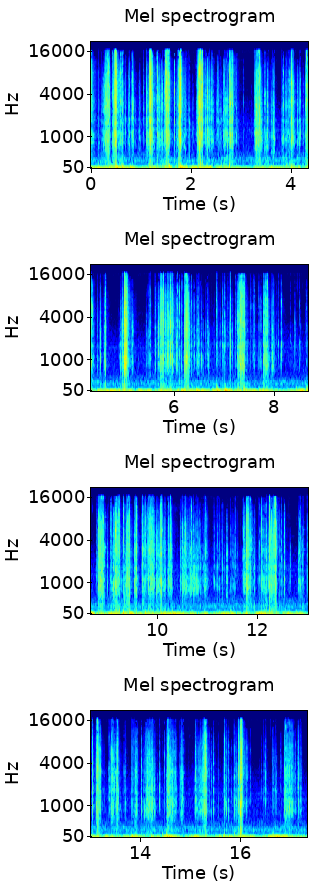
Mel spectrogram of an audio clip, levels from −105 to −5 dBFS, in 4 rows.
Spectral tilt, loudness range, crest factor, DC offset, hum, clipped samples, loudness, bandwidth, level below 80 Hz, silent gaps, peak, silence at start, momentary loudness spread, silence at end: 0 dB/octave; 9 LU; 32 dB; under 0.1%; none; under 0.1%; -41 LUFS; 17 kHz; -50 dBFS; none; -10 dBFS; 0 s; 21 LU; 0 s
